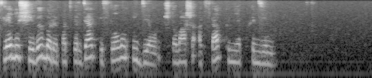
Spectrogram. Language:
Russian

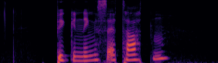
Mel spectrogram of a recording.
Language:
Norwegian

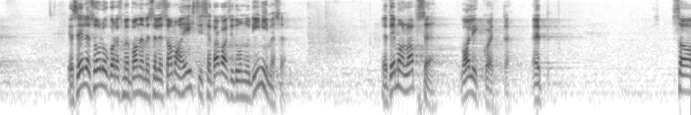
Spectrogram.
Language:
Estonian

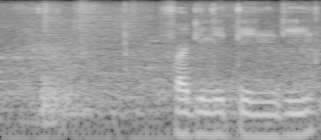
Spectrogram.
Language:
Tswana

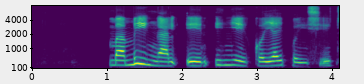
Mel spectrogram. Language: Kalenjin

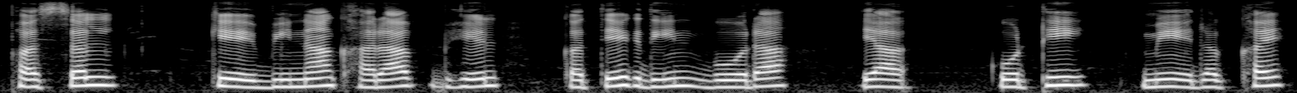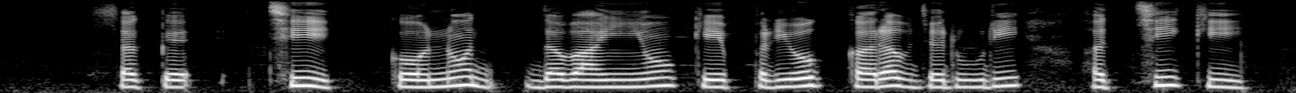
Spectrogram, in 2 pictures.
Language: Maithili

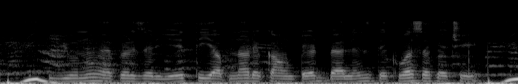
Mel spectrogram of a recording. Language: Magahi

